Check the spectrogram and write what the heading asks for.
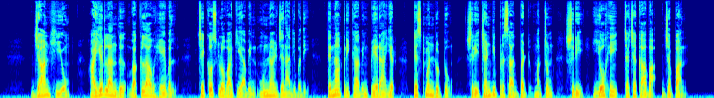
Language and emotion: Tamil, neutral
